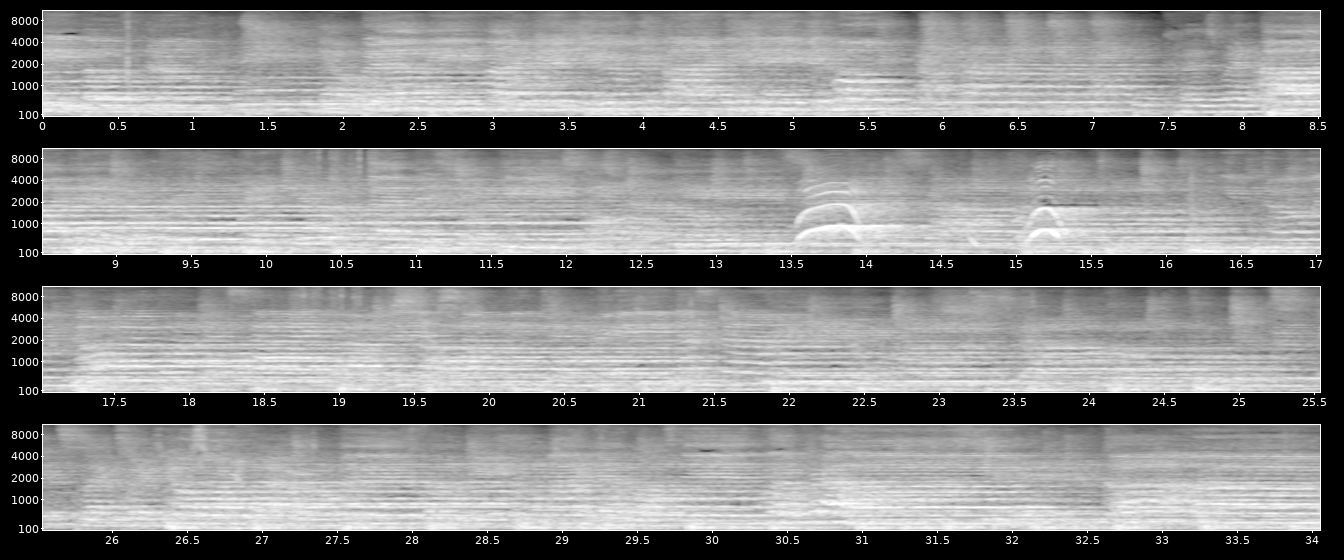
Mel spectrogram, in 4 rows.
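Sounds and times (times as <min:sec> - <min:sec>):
sustained backing vocal harmonies: 0:00.0 - 0:34.0.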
